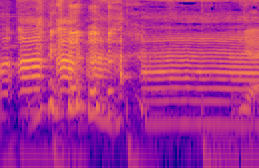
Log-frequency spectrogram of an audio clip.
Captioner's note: laughs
